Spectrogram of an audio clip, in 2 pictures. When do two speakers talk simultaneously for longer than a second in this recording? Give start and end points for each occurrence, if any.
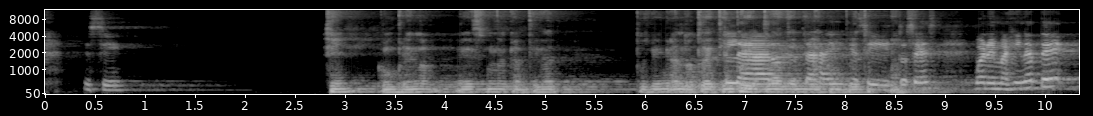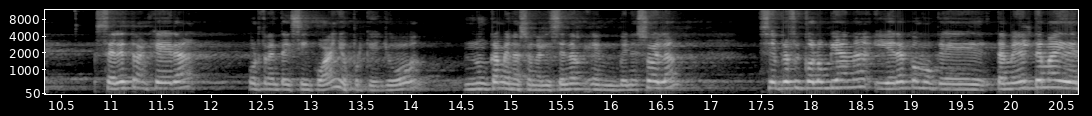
6.8-8.6

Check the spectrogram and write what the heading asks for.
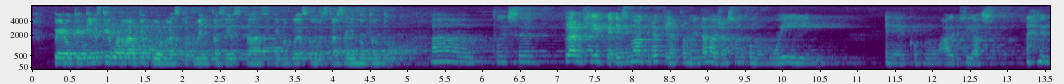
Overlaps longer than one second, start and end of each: none

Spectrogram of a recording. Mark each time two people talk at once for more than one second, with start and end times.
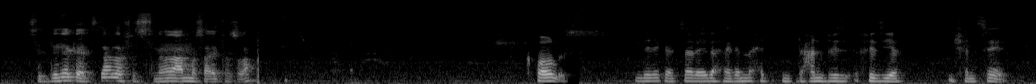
none

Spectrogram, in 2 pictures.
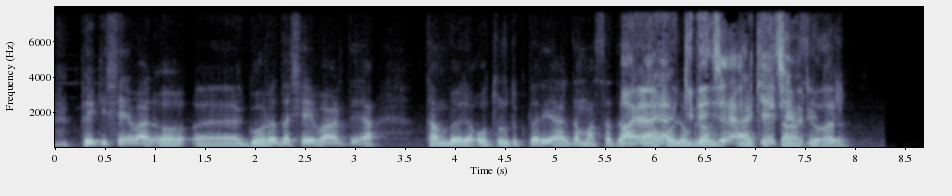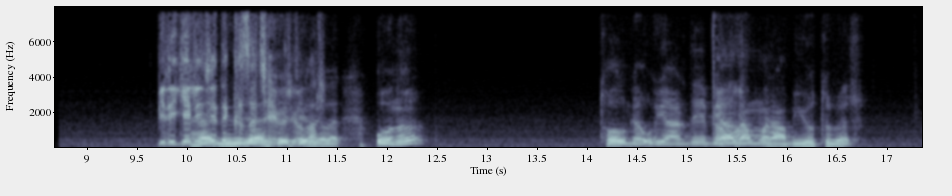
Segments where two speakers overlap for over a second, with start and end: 5.7-7.9, 10.0-11.4

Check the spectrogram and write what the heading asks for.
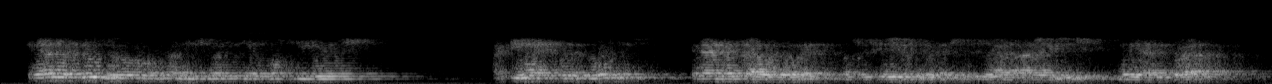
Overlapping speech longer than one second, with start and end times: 8.9-10.9

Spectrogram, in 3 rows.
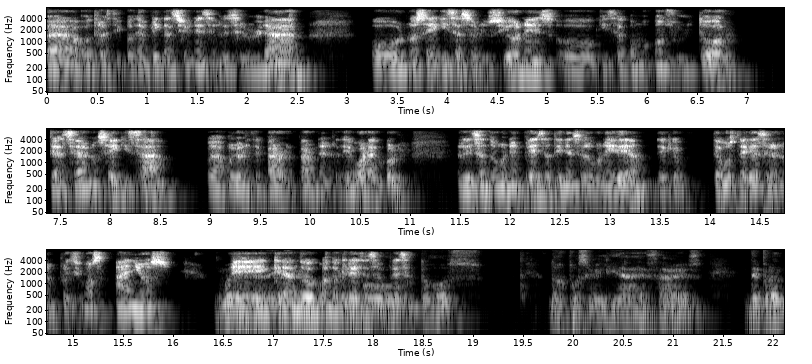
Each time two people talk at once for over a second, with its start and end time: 16.6-18.4

